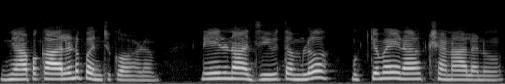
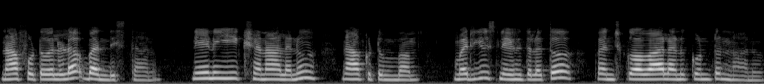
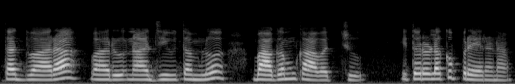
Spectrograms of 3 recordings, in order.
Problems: none marked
